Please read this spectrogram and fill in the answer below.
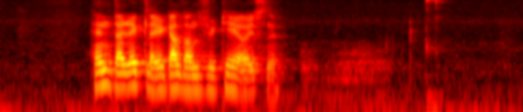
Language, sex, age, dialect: Faroese, male, 15-35, Norðuroyggjar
